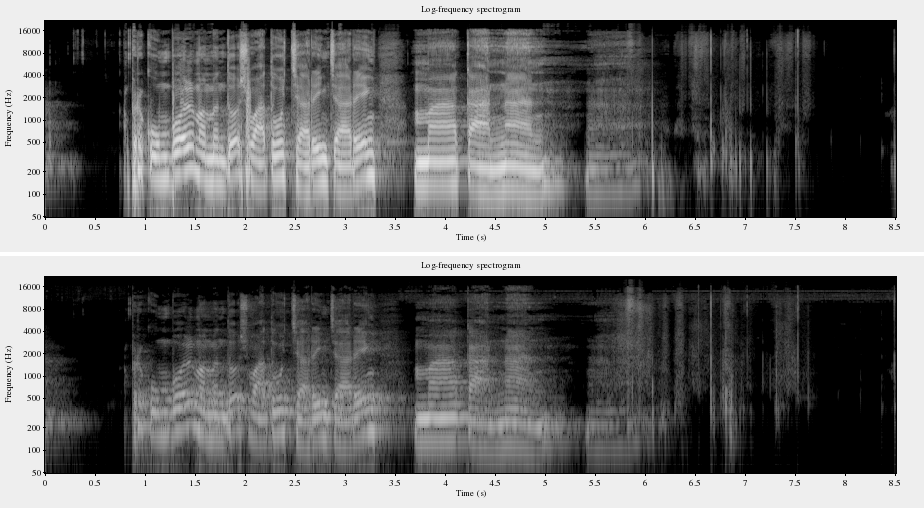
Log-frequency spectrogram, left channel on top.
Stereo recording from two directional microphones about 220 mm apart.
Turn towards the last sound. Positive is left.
turn(degrees=0)  # may be behind; listen again after turning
